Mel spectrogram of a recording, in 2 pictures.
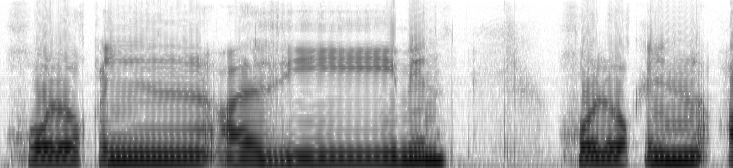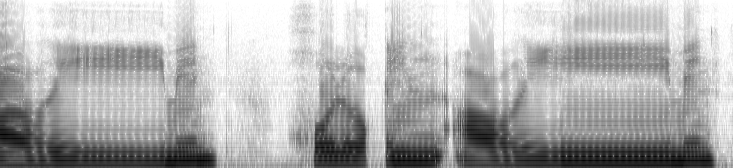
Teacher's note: Halgia letter Ain will be pronounced from the middle part of the throat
